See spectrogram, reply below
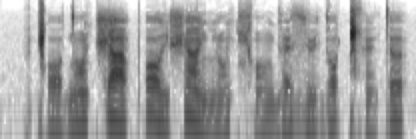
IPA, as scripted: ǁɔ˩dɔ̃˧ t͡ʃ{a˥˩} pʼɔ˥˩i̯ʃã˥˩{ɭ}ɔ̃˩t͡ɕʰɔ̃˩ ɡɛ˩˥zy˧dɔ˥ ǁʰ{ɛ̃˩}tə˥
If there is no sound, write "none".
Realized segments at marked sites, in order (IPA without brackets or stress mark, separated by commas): a˥˩, ʎ, ɛ̃˩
